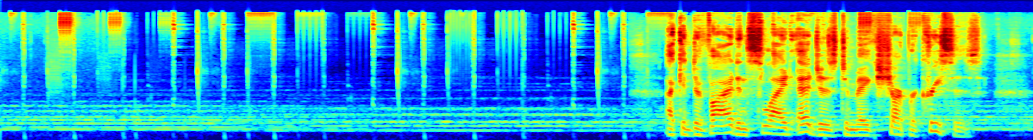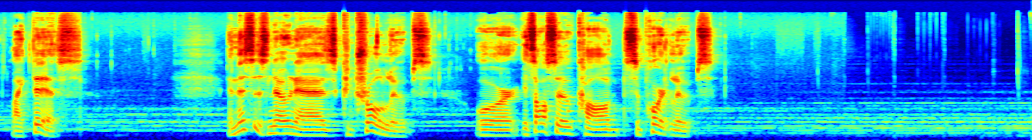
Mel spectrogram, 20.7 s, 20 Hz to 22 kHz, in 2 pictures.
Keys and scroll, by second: 8.8 s, 10.0 alt+r, 10.8 shift+x, 13.4 alt+e.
